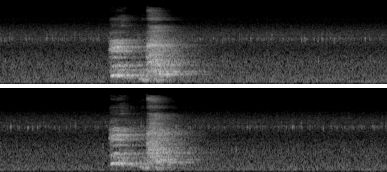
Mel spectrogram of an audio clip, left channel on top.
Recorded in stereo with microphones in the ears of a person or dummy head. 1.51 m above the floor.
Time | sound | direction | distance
1.1 | a sneeze | 15° left (ahead or behind) | 2 m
